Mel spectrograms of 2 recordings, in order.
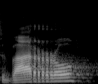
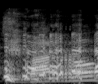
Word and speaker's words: Sbarro: You have a son-in-law who is Italian, so if you really want to impress him, the right pronunciation is Sbarro. Rolling the R's. Sbarro.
